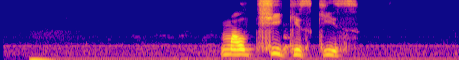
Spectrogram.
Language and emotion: Russian, angry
